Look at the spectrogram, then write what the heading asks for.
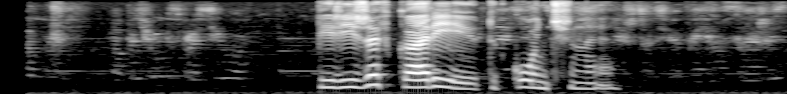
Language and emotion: Russian, angry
